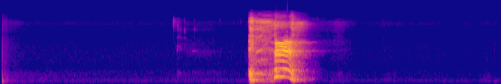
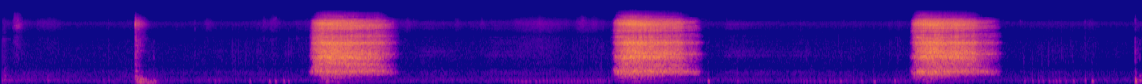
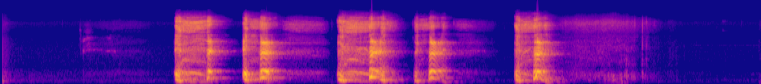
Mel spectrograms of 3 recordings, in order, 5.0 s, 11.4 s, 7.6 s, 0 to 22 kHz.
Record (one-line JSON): {"cough_length": "5.0 s", "cough_amplitude": 24031, "cough_signal_mean_std_ratio": 0.22, "exhalation_length": "11.4 s", "exhalation_amplitude": 11344, "exhalation_signal_mean_std_ratio": 0.35, "three_cough_length": "7.6 s", "three_cough_amplitude": 25504, "three_cough_signal_mean_std_ratio": 0.34, "survey_phase": "beta (2021-08-13 to 2022-03-07)", "age": "18-44", "gender": "Male", "wearing_mask": "No", "symptom_none": true, "smoker_status": "Never smoked", "respiratory_condition_asthma": false, "respiratory_condition_other": false, "recruitment_source": "REACT", "submission_delay": "4 days", "covid_test_result": "Negative", "covid_test_method": "RT-qPCR", "influenza_a_test_result": "Negative", "influenza_b_test_result": "Negative"}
